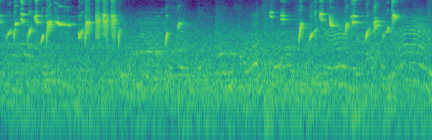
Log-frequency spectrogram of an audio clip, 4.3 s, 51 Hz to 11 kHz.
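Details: Wild European goldfinch singing at Sidi Bel Abbes, 17 December 2021. It gives quick, liquid twitters of high, sharply sliding notes in dense bursts, pauses briefly, then delivers another fast chattering phrase.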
